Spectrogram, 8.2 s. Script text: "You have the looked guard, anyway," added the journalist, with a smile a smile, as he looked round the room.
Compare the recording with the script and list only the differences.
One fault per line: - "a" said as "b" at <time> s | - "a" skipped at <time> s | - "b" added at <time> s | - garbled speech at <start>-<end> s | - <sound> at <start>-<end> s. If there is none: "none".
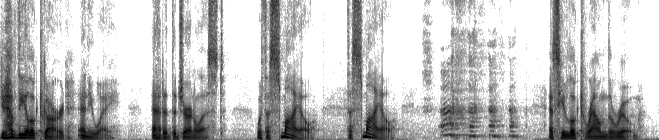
- laugh at 5.3-6.6 s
